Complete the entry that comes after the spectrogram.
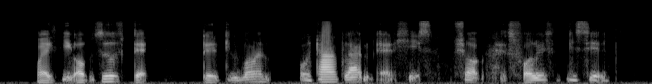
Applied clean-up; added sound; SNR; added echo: neural diffusion model UNIVERSE++.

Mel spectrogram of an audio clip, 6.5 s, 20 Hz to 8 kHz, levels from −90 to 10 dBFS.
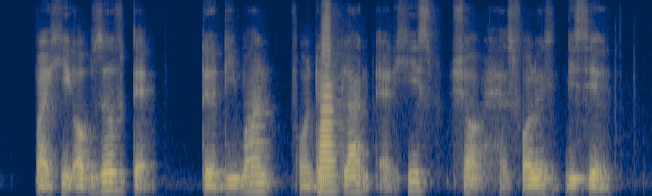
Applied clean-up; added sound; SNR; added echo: neural mask model RNNoise.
